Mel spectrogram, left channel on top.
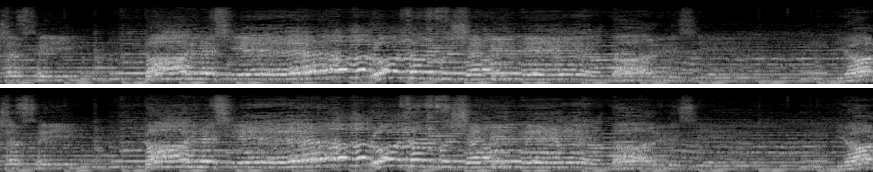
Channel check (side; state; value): both; normal; correlation 0.61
